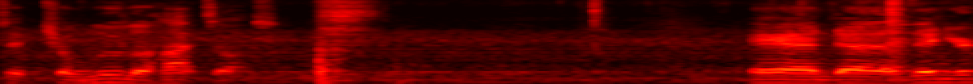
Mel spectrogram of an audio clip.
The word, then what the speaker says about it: Cholula: sauce and it's imported from mexico i can't pronounce the name cholula i think it's i think that's how you pronounce it cholula hot sauce and then you're gonna need one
